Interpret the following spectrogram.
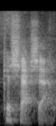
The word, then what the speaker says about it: cachaça: So, this is just cachaça, okay? And it's spelled C-A-C-H-A, and then there's one of those C's. What's that? That's S-A. No, it's a sh. There's no S in it. That makes sh.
